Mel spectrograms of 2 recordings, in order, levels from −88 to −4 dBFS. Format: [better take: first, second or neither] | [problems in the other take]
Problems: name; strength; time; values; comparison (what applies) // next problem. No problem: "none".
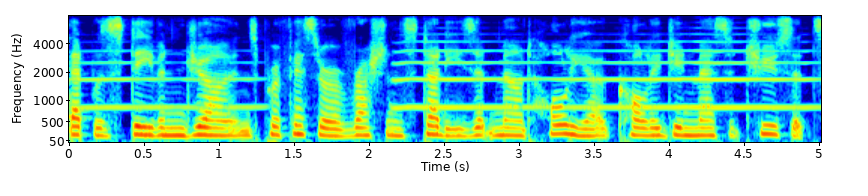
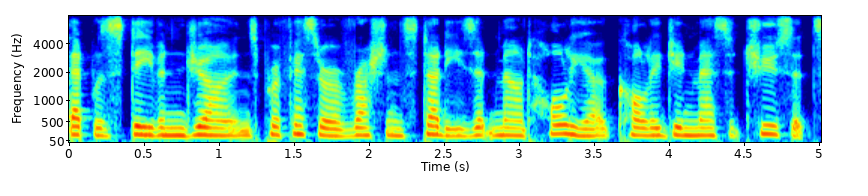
second | background sound (Trumpet); 12 dB below the speech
